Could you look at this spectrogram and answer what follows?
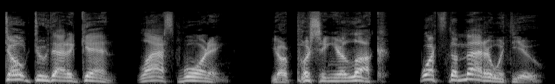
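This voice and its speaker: A man playing a gruff, wary, streetwise lizard-man in a video game, with a raspy, gravelly voice. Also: a little high, very animated, a little slow, fairly bright tone, no room sound, studio quality, exaggerated voice. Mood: alarmed, angry. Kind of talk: video game character dialogue lines.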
